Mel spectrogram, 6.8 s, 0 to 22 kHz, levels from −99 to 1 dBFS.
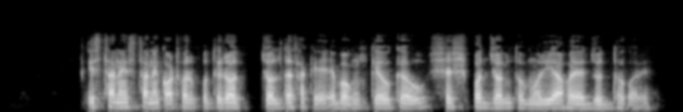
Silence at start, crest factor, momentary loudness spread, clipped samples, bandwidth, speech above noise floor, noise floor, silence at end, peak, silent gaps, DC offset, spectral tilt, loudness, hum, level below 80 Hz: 0.9 s; 18 dB; 10 LU; under 0.1%; 6.8 kHz; over 72 dB; under -90 dBFS; 0.35 s; -2 dBFS; 2.55-2.59 s; under 0.1%; -7 dB/octave; -19 LUFS; none; -62 dBFS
